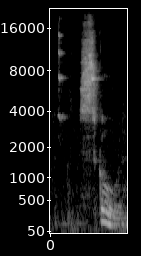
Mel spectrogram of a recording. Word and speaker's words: school: The word is school. Okay, and we say sk. school. And the CH, of course, is the K spelling, isn't it? 2 letters, but just one sound.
